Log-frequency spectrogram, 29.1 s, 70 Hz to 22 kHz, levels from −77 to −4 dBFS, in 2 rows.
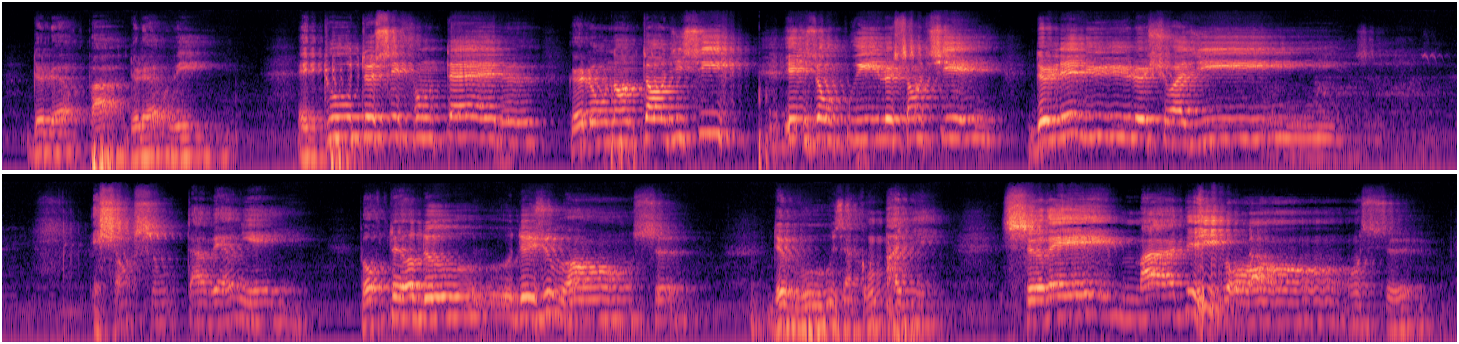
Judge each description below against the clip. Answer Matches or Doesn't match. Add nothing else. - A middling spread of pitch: Doesn't match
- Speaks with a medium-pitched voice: Matches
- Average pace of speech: Doesn't match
